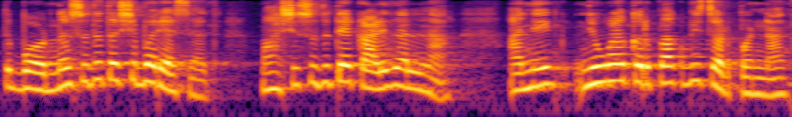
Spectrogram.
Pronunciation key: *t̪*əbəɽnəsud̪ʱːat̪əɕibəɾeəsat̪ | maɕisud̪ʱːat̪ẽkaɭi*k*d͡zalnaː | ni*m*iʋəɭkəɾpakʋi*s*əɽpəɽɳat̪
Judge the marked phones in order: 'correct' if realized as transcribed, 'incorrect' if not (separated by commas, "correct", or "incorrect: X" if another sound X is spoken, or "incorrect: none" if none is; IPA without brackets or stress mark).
correct, incorrect: none, incorrect: n, incorrect: t͡s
